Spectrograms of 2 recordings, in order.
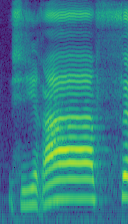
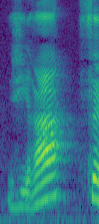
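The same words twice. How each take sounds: First: GIRAFE loud and stretched, gi-raaa-fe; syllable by syllable. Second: GIRAFE at usual loudness, gira, then a separate FE; syllables split. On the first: Teacher reads the word, GIRAFE loudly drawn out. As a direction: sound out GIRAFE with a long A and full final FE. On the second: Teacher rereads the word, GIRAFE with its end detached. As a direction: pause before the last syllable of GIRAFE. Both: Shown as a demonstration. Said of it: "il me reste la syllabe feu".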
